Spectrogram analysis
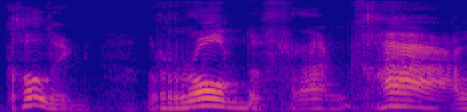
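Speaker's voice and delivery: put-on French accent on a name. Retelling what the phone's assistant said back to the speaker, Google assistant French accent. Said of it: "like in a French accent".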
